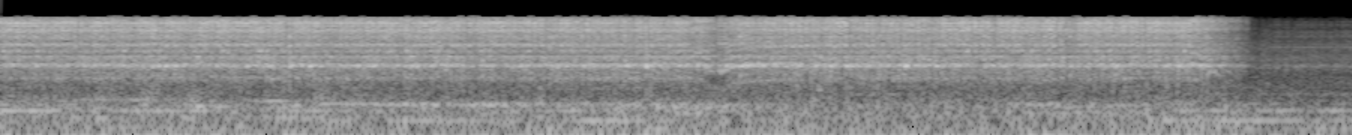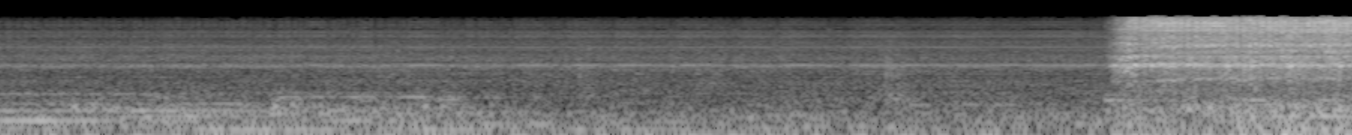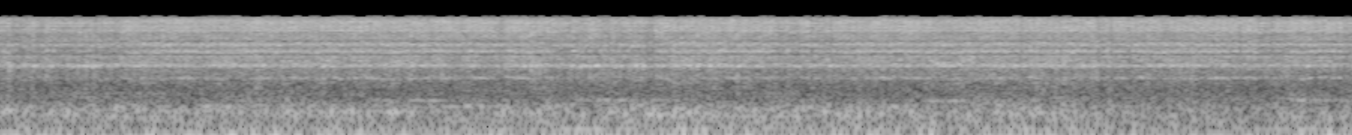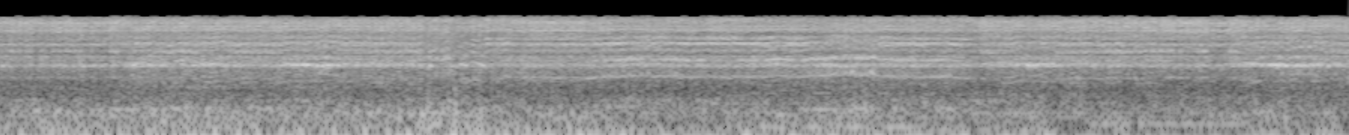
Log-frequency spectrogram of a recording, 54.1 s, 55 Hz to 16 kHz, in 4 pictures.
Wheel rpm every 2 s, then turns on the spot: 160, 160, 160, 150, 160, 150, 20, 0, 0, 0, 0, 0, 70, 160, 160, 160, 160, 160, 160, 160, 160, 160, 160, 160, 160, 160, 160.
none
